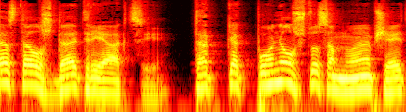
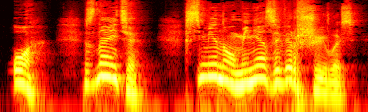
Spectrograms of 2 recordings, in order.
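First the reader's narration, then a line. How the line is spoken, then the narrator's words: Joyful young woman. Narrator (Russian): радостно проговорила девушка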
